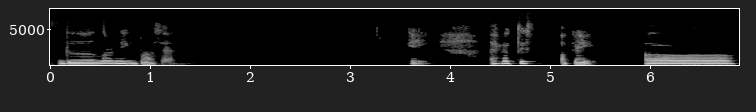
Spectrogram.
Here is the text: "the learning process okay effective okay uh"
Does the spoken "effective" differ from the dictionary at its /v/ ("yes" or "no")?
yes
